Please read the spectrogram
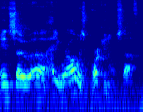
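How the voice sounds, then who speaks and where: A man speaks at a fairly slow pace, with audible echo in the room. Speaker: podcast co-host. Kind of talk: casual chat. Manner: words run together.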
